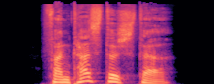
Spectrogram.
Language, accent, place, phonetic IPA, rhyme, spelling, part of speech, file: German, Germany, Berlin, [fanˈtastɪʃstɐ], -astɪʃstɐ, fantastischster, adjective, De-fantastischster.ogg
- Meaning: inflection of fantastisch: 1. strong/mixed nominative masculine singular superlative degree 2. strong genitive/dative feminine singular superlative degree 3. strong genitive plural superlative degree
